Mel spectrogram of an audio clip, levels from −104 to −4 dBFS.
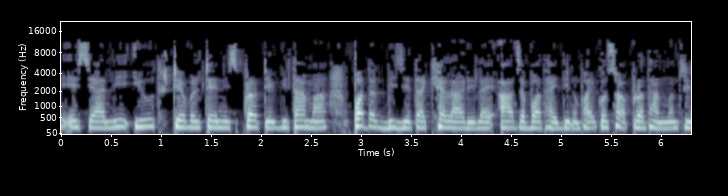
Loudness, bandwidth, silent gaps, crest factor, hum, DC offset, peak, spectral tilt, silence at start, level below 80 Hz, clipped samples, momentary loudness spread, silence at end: -26 LUFS; 12 kHz; none; 24 dB; none; under 0.1%; -2 dBFS; -5 dB/octave; 0 s; -62 dBFS; under 0.1%; 7 LU; 0 s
